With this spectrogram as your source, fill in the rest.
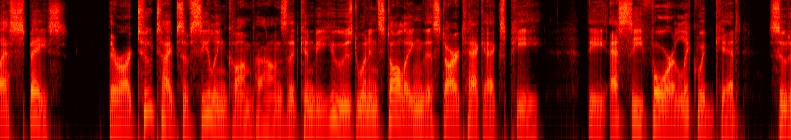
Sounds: speech

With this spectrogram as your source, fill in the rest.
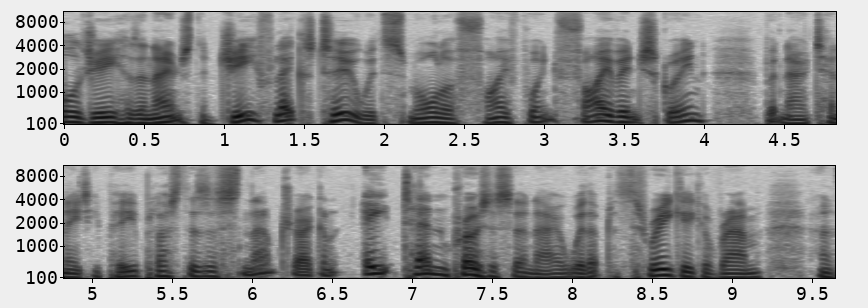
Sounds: speech

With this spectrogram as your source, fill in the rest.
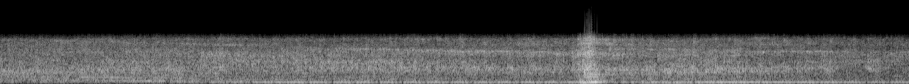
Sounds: ratchet, mechanisms

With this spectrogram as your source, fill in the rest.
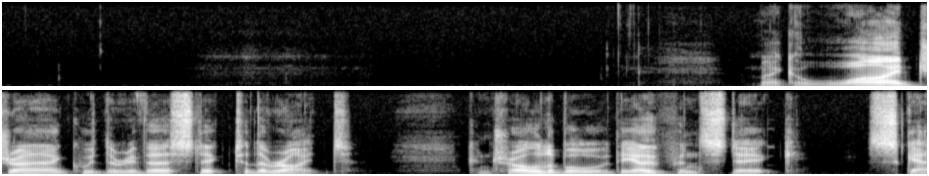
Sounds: silence, speech

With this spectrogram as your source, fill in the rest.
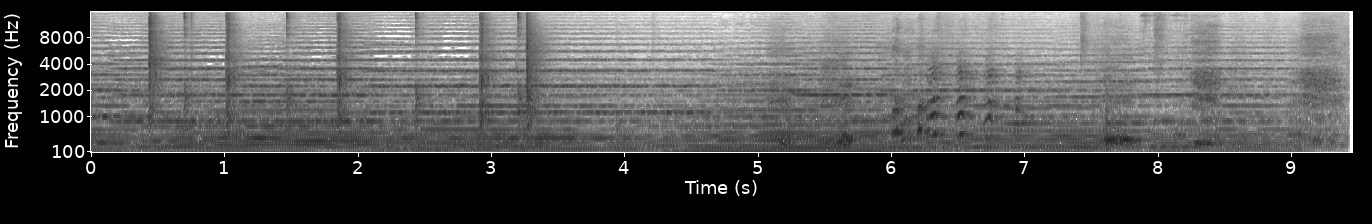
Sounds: music

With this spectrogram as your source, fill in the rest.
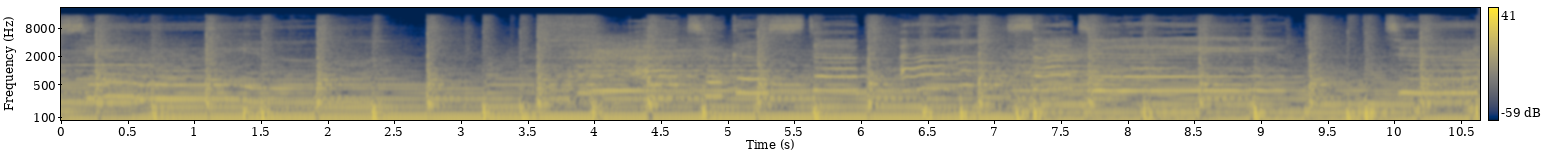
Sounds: music

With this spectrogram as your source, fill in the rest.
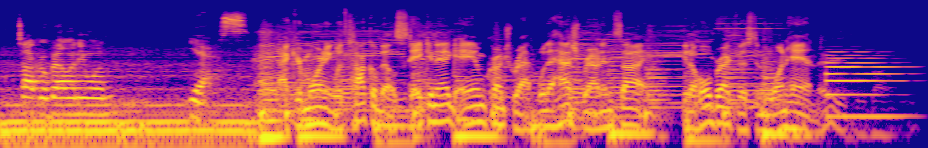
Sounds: music, speech

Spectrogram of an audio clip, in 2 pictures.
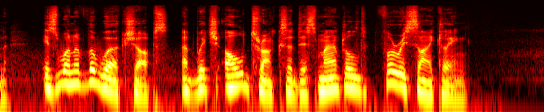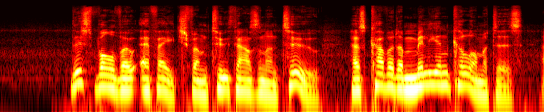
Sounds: speech

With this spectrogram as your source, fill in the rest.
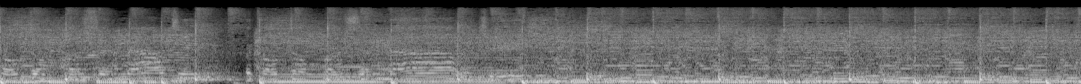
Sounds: music, progressive rock

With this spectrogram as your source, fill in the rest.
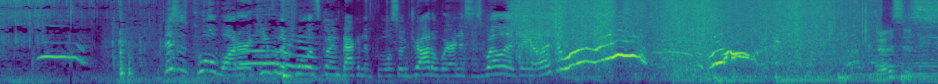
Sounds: outside, rural or natural, music, speech

